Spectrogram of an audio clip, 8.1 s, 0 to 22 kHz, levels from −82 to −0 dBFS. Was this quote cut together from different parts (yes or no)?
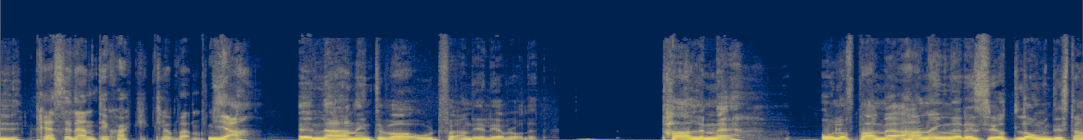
no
